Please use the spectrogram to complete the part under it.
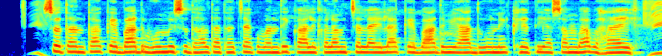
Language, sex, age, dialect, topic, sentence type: Magahi, female, 18-24, Southern, agriculture, statement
